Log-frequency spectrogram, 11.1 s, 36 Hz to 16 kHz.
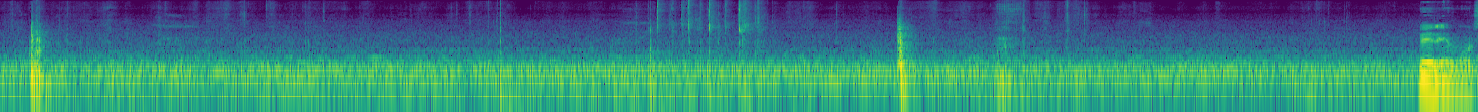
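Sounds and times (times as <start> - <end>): steady low hum: 0.0 - 11.0
playing cards being shuffled: 4.8 - 6.0, 7.6 - 8.3.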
